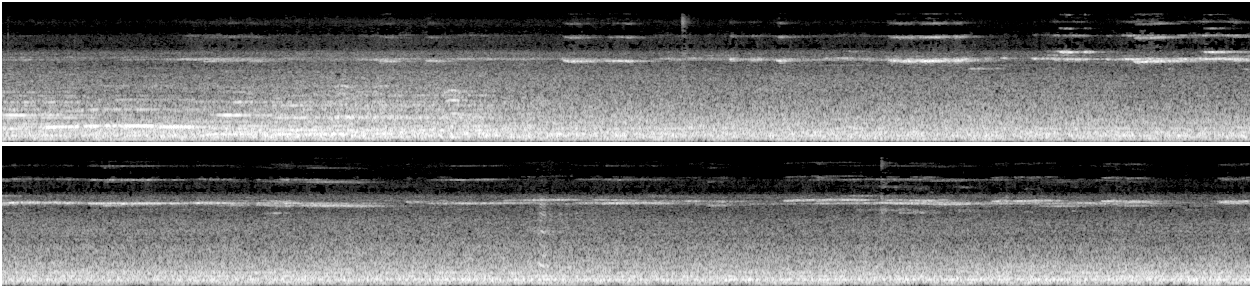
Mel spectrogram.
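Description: Passenger train coaches rolling slowly past at close range as the train comes into the station, with a steady rumble of wheels on the rails. From about five seconds in, a high, wavering wheel squeal joins it and carries on.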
